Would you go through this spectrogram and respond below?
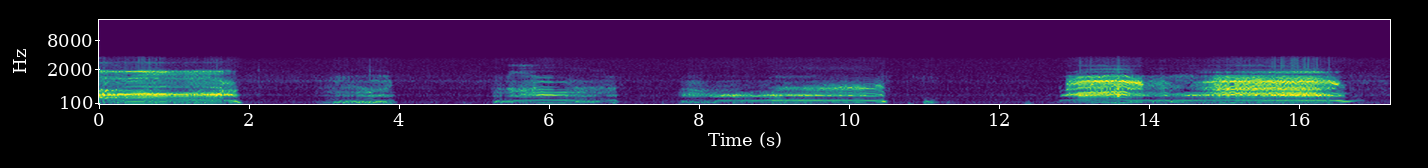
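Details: Jewel's American black bear cubs, Fern and Herbie, whining in their den, January 5, 2013: a series of six harmonic whines, some short, some drawn out over two seconds, separated by brief silences.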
